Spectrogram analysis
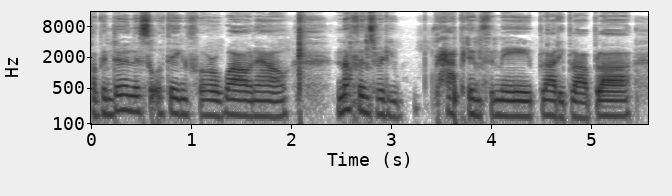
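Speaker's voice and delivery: usual speaking voice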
